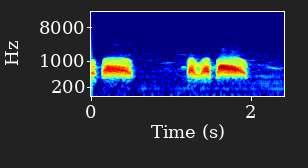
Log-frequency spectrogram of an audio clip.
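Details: Spotted dove calling, played to lure wild doves: a short note and a drawn coo, a pause, then a doubled note rolling into a longer hollow coo.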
